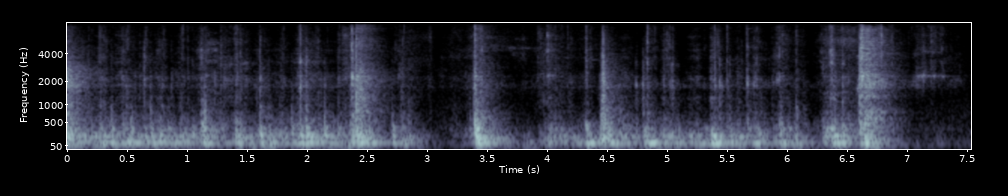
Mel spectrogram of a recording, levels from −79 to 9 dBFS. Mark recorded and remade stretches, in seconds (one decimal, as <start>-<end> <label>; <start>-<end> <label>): 0.0-7.5 recorded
